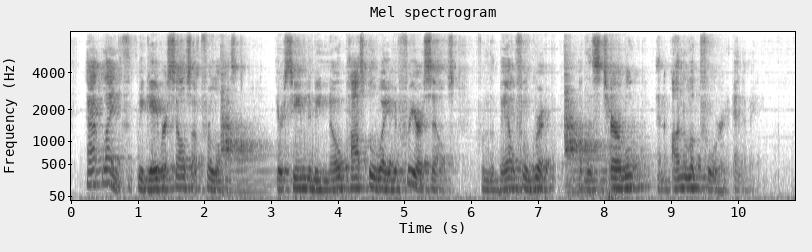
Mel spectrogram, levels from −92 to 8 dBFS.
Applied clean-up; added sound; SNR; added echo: neural separator model SepFormer DNS4.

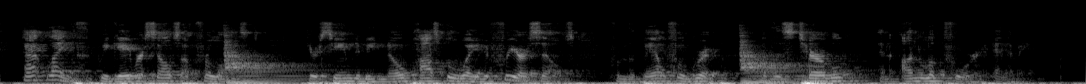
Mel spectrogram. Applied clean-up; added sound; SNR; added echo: none; Drum; 19 dB; reverberation time 0.8 s.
